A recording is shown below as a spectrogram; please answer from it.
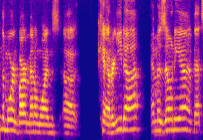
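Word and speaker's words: Querida Amazonia: it's one of the more environmental ones uh kerrida amazonia that's how you pronounce it in which he looks at the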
